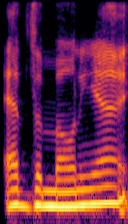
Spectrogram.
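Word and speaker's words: Eudaimonia: located in columbia maryland edmonia even though it sounds like eevee it's spelled eu and epnemonium means human flourishing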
